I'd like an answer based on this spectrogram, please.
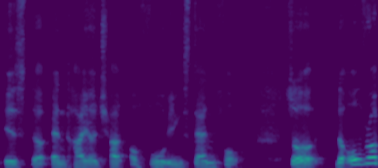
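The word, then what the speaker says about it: Fu Yin: So it's pronounced as F-U-Y-I-N, full-in.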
